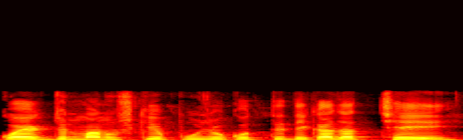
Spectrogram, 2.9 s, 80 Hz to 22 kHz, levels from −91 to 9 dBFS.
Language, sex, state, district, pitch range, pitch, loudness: Bengali, male, West Bengal, Alipurduar, 155-165 Hz, 160 Hz, -17 LUFS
